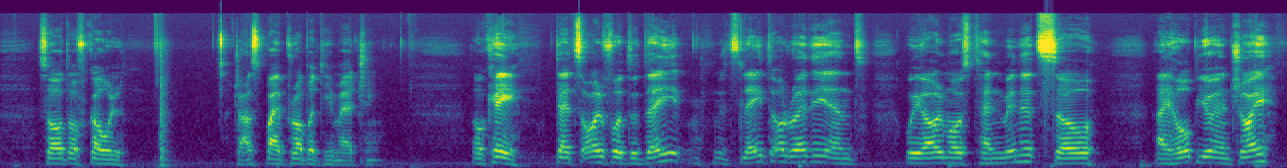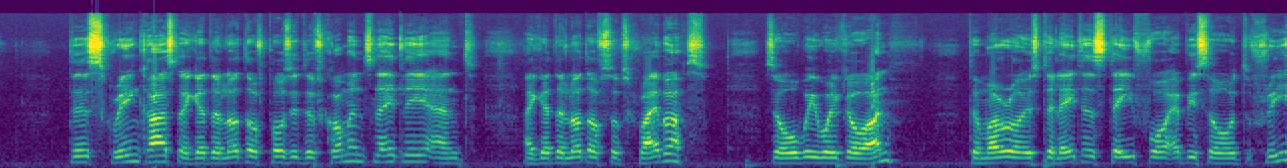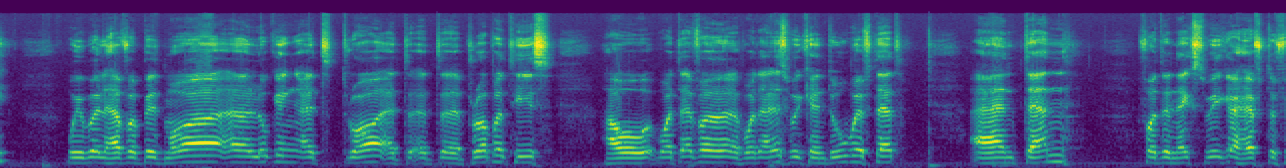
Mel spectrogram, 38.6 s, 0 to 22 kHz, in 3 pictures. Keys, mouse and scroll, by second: 37.4 scroll up 2.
